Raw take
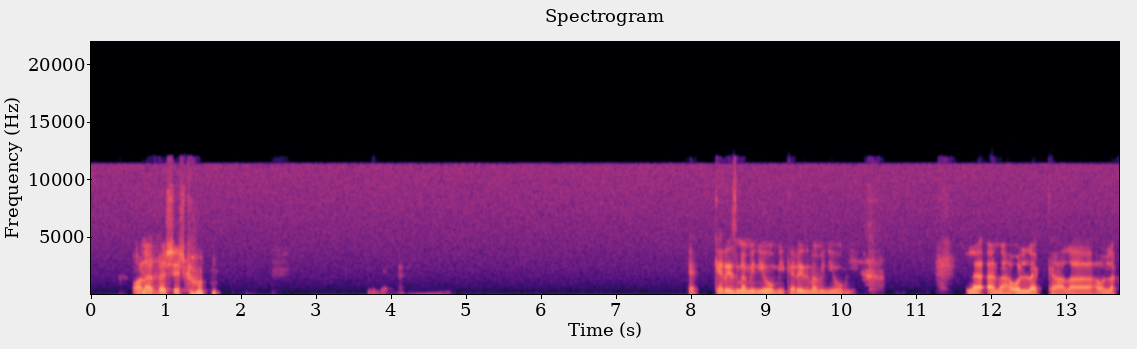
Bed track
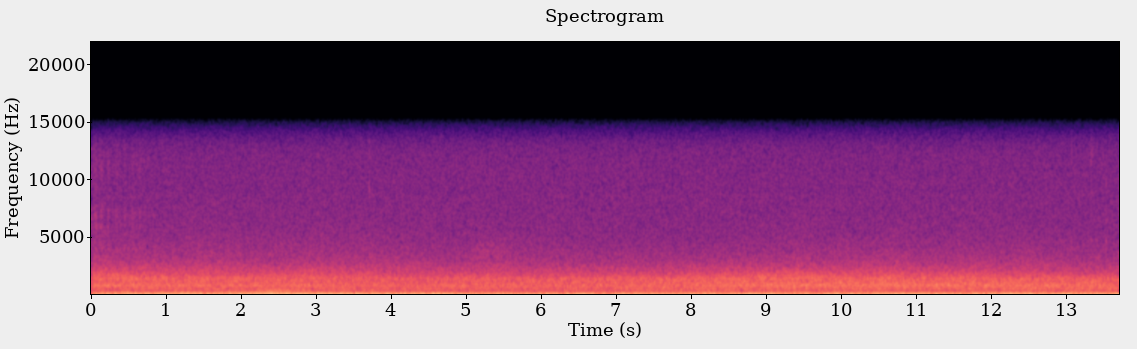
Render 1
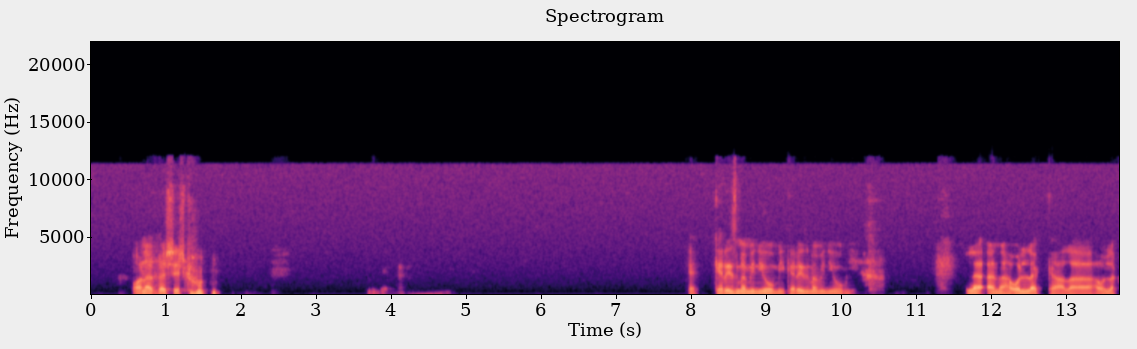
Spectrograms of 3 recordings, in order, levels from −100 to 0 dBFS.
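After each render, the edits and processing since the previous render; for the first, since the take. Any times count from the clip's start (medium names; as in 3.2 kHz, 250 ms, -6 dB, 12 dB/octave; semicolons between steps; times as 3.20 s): noise print and reduce 6 dB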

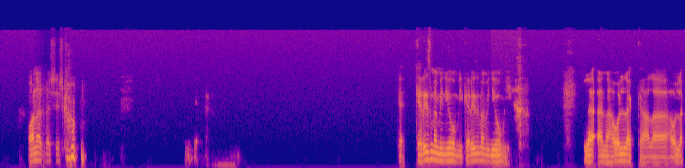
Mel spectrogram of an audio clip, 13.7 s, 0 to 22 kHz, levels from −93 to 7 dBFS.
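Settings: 0.64–1.40 s: dip -13 dB, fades 0.25 s; 9.81–10.41 s: gain +6.5 dB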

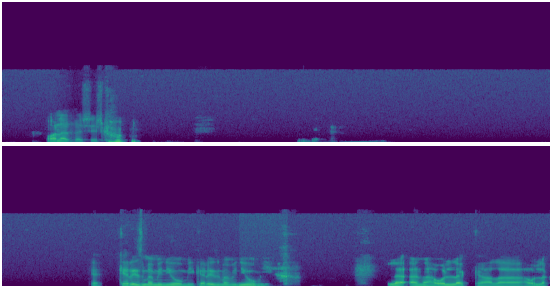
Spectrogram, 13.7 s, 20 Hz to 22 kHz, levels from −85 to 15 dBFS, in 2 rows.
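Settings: no audible change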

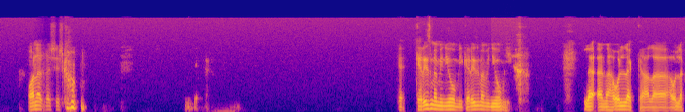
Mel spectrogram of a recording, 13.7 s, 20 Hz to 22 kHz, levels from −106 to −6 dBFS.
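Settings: high-pass 74 Hz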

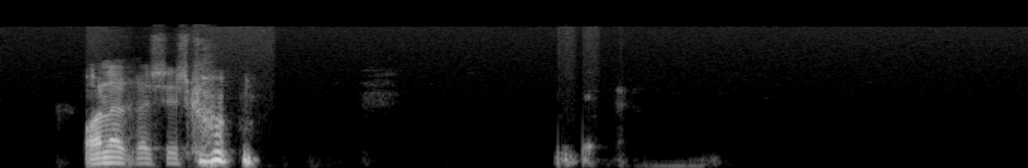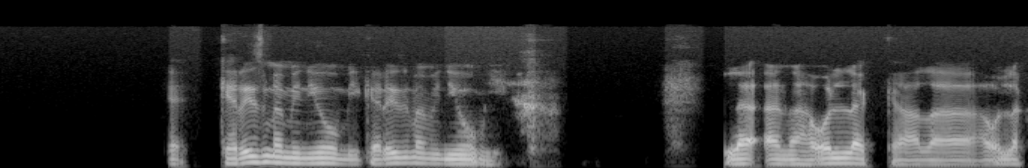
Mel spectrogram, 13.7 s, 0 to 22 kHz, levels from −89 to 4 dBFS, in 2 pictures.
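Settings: gate -43 dBFS, range -11 dB; bass shelf 250 Hz +7.5 dB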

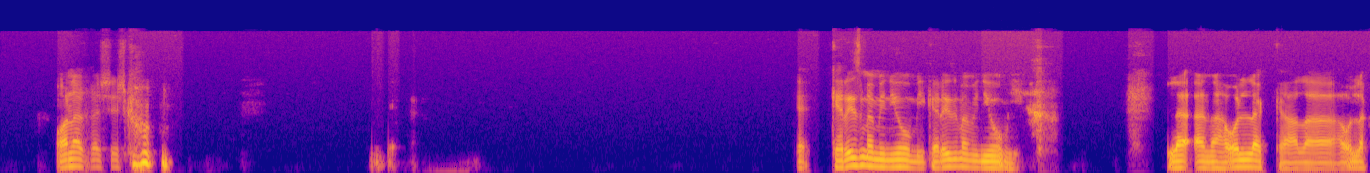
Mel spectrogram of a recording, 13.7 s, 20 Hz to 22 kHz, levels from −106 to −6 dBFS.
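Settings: trim -2 dB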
